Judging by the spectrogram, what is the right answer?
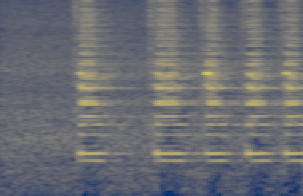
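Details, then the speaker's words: Smart car after replacement with an off-the-shelf horn: five short, crisp honks of a bright, clear note, each starting and stopping cleanly; new horn works properly, sounding much better than the original. "there you go that's it if you have a smart car you know what it sounds like before now it's much better"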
